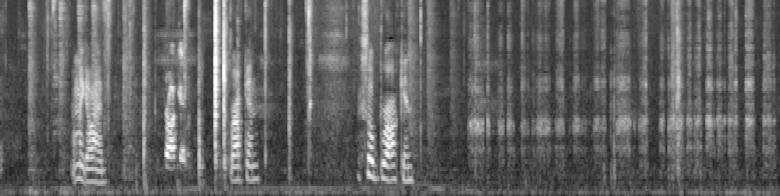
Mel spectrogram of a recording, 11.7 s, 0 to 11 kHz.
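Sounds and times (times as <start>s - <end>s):
speech: 1.1s - 1.8s, 2.5s - 4.0s, 5.4s - 6.3s
pen scratching across stickers: 7.0s - 11.6s.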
